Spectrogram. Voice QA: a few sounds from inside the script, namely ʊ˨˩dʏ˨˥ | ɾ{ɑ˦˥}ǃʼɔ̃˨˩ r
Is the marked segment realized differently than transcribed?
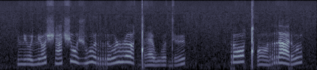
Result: yes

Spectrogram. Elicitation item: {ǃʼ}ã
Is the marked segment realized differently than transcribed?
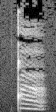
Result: yes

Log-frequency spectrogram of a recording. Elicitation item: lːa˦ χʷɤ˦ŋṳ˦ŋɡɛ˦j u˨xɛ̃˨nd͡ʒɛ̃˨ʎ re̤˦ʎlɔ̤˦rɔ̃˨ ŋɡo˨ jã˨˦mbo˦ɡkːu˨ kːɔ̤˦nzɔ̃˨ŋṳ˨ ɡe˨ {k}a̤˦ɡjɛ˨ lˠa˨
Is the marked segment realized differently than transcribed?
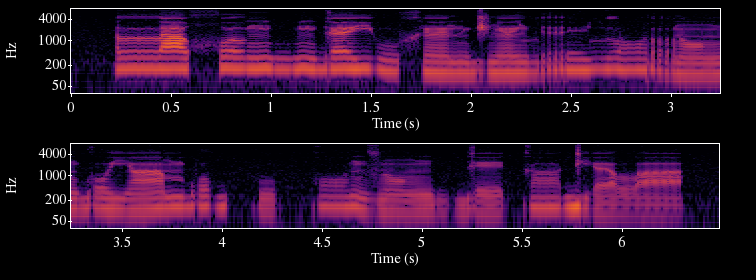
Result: no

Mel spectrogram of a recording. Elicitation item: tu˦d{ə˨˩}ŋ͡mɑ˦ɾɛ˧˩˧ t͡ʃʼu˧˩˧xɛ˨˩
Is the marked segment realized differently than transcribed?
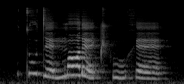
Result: yes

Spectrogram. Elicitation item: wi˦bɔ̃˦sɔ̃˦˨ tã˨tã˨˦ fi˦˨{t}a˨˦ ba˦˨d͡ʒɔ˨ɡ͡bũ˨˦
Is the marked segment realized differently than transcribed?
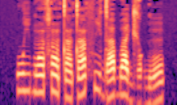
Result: yes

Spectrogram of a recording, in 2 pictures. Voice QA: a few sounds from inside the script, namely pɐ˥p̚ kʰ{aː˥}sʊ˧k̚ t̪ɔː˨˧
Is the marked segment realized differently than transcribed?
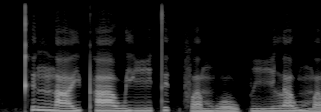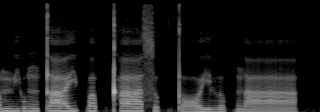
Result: no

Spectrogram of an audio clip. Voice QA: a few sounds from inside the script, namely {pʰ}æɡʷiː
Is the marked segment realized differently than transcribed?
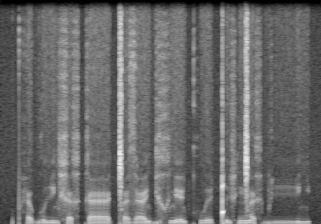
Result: no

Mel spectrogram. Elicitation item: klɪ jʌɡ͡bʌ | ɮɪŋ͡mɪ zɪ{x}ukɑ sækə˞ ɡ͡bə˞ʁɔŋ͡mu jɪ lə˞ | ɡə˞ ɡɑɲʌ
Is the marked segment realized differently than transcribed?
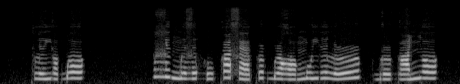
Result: yes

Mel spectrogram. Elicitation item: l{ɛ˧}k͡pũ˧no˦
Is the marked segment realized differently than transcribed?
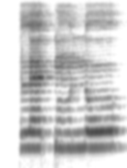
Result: no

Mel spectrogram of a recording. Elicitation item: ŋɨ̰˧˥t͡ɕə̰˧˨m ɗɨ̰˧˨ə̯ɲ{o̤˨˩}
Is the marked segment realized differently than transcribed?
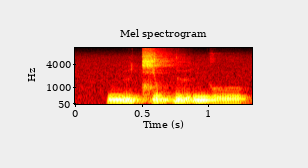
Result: no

